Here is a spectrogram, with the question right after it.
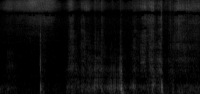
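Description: Long acrylic nails tap and scratch along the grey moulded plastic roof grab handle set into the headliner of a Mercedes EQB, a hollow shell. Four sharp, hollow clicks stand out over a soft, continuous scraping rustle. The sound is quiet and low-pitched.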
